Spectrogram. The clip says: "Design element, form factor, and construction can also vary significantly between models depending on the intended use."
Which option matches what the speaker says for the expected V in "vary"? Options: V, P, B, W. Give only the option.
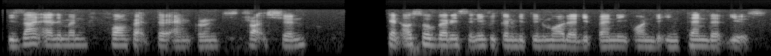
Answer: V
